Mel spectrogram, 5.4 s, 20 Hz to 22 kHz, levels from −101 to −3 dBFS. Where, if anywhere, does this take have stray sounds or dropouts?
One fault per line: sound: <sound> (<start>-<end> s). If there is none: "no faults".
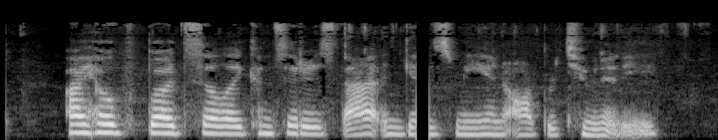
sound: dropout (3.1-3.2 s)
